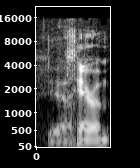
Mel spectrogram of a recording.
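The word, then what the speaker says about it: חרם: So that's, if you want to get get the guttural Harem accent on the first syllable.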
